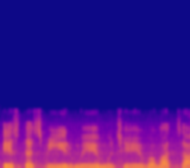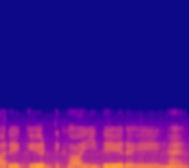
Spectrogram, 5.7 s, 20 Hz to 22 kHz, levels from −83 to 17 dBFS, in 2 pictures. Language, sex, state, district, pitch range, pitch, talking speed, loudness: Hindi, female, Madhya Pradesh, Katni, 210-245 Hz, 220 Hz, 115 wpm, -14 LUFS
